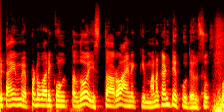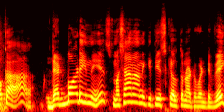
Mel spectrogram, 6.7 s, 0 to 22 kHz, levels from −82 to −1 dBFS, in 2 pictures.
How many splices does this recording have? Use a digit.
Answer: 1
